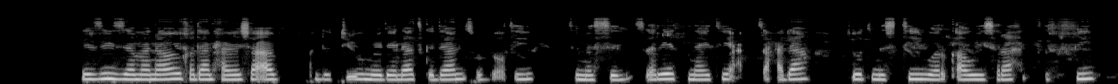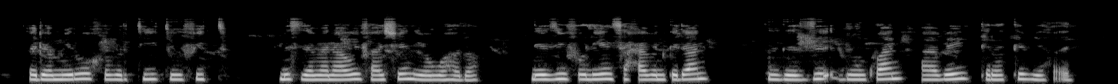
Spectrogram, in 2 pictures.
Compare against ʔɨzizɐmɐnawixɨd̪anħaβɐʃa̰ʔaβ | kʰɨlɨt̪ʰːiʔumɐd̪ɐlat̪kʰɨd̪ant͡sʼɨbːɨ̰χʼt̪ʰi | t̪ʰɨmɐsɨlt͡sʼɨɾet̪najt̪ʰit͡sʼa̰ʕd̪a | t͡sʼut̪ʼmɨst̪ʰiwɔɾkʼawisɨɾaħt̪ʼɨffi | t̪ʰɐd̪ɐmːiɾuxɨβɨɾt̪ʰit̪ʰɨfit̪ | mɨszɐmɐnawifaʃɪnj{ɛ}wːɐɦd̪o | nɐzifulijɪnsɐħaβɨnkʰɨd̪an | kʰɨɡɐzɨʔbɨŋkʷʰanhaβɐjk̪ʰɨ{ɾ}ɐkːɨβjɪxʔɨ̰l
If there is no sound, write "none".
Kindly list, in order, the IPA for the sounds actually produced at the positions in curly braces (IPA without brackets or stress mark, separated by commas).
ɛ, ɾ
